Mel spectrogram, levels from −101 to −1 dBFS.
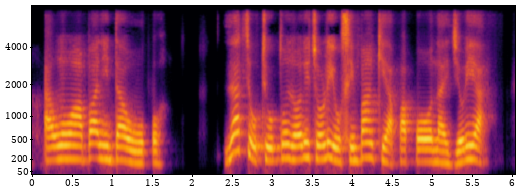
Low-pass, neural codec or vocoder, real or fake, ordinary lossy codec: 7.2 kHz; codec, 24 kHz, 0.9 kbps, WavTokenizer, large speech release; fake; none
